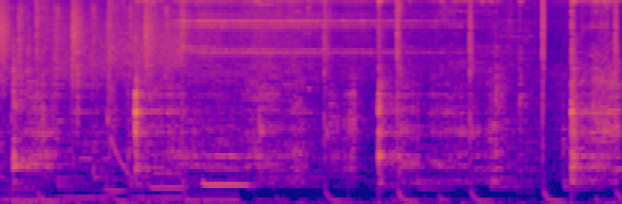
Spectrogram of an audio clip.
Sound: Paris hums

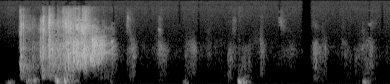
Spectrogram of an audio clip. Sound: applauding

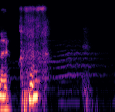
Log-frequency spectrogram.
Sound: laughing

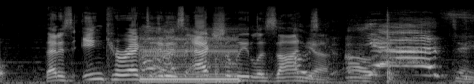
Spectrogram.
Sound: buzzer

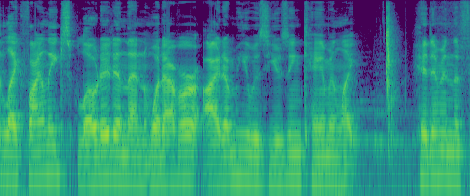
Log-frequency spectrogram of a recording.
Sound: clicks tongue

